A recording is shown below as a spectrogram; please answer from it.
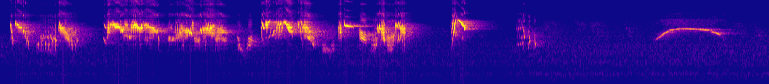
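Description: A Bimaculated Lark sings in rapid bursts of chirping, trilled notes, high and tumbling, ending with a single clear whistled note that rises and falls.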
